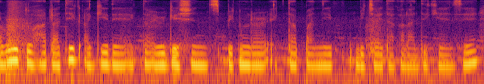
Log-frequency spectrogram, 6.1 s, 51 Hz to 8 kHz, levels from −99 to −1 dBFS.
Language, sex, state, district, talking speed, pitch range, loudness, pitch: Nagamese, female, Nagaland, Dimapur, 110 wpm, 155-175 Hz, -19 LUFS, 165 Hz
